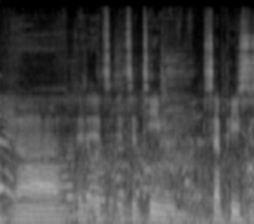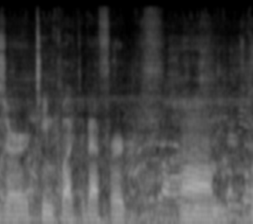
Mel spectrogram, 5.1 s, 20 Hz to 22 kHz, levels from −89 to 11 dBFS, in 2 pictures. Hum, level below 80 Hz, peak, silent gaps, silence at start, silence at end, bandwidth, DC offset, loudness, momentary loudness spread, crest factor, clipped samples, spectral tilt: none; -44 dBFS; -10 dBFS; none; 0 s; 0 s; 19.5 kHz; under 0.1%; -27 LUFS; 7 LU; 16 dB; under 0.1%; -5 dB/octave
